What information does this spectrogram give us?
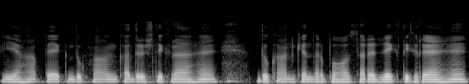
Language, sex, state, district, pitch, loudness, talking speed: Hindi, male, Jharkhand, Garhwa, 115 Hz, -17 LUFS, 230 wpm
